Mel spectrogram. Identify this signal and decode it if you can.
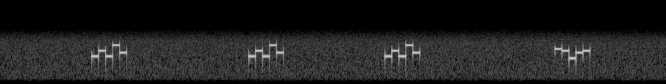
Five-tone selective call (ZVEI), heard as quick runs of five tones, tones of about 70 ms. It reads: 47406 47406 47406 87367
